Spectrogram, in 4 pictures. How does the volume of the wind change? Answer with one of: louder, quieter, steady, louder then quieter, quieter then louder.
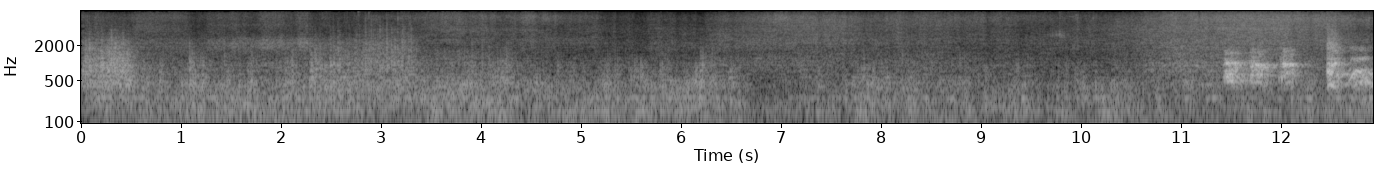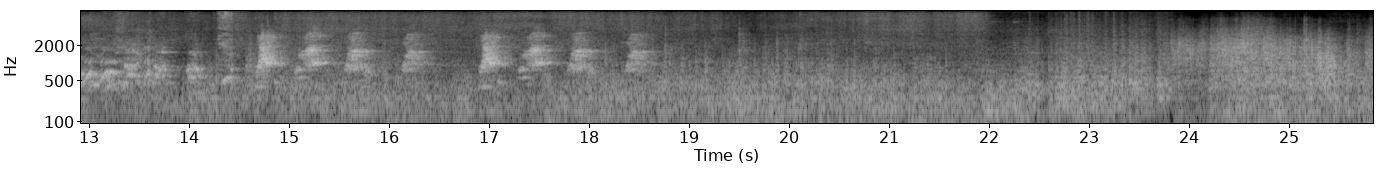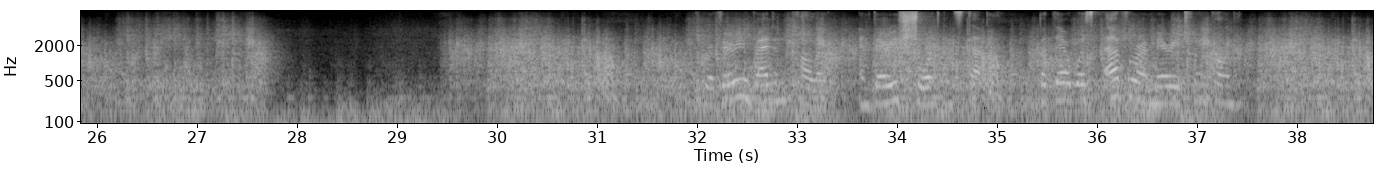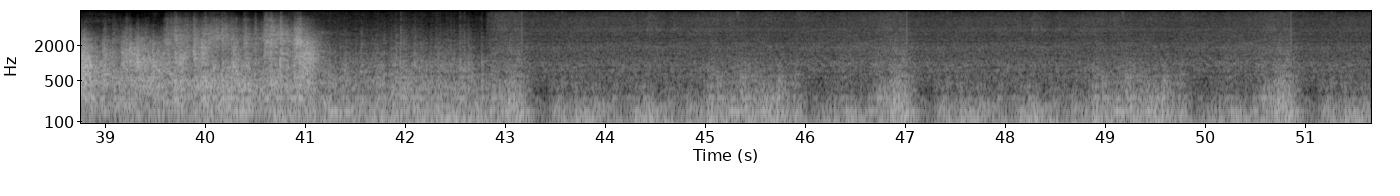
louder then quieter.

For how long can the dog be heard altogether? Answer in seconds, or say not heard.
7 s.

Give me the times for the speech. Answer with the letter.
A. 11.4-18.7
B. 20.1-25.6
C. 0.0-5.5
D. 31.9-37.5
D.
